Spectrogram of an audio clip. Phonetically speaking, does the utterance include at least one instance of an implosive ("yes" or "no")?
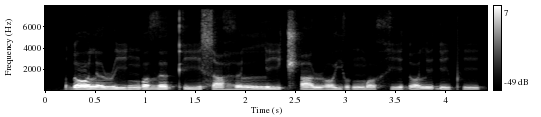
yes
